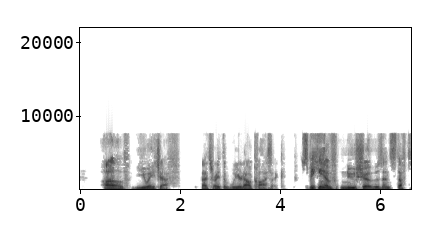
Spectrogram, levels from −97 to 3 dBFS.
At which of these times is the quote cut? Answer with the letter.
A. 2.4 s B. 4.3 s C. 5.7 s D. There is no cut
B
